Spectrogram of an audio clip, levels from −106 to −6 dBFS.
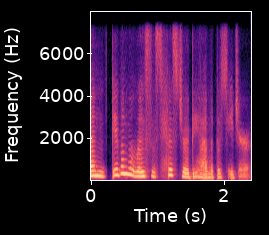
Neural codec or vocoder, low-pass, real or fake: codec, 16 kHz, 0.5 kbps, FreqCodec, smaller model; 7.2 kHz; fake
